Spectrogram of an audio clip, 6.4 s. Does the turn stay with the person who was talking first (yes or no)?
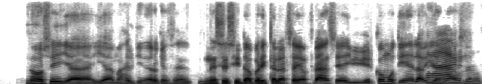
no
